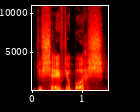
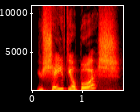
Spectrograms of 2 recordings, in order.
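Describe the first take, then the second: First: It sounds fearful and scared. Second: It sounds warm and supportive.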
